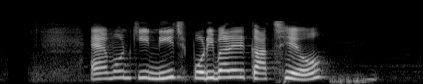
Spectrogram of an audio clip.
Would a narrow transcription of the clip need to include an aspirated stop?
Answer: yes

